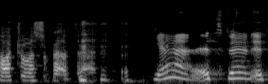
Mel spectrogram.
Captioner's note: laughs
